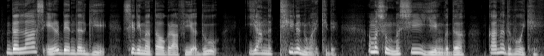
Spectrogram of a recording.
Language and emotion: Manipuri, disgusted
